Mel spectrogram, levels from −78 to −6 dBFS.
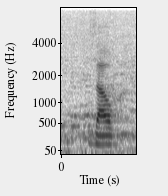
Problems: constant background noise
